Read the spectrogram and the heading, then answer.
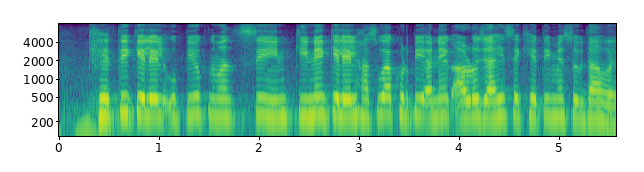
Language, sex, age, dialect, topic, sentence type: Magahi, male, 31-35, Western, agriculture, statement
